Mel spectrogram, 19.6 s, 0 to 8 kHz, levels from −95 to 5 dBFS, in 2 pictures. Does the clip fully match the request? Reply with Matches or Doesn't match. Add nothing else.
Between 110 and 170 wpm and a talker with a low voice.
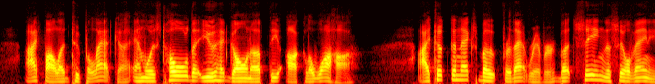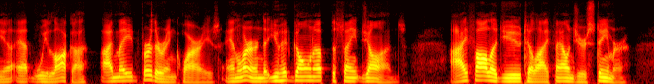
Matches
